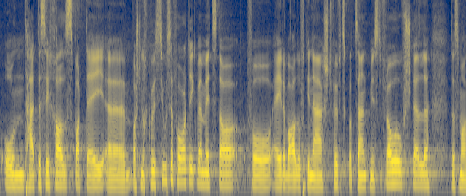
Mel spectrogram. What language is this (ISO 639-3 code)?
gsw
